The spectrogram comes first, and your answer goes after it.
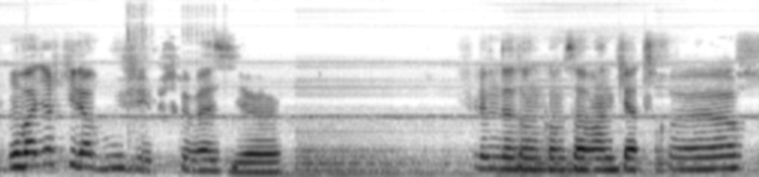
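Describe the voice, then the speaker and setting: A man's voice: high-pitched, steady tone, unhurried. A male gamer doing joking commentary on a horror game, talking to himself and to viewers as he plays.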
